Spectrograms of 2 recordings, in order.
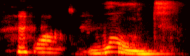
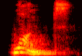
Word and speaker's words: won't: won't yeah i want won't yes be careful with the pronunciation of that that is like warmed won't different from this one that is want can you see the difference won't want okay right is there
